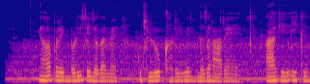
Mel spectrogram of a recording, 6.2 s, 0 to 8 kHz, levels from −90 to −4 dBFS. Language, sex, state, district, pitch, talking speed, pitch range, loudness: Hindi, male, Uttar Pradesh, Budaun, 135 Hz, 175 wpm, 120-145 Hz, -34 LUFS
